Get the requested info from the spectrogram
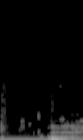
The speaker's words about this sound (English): Excuse my sniffles. Throat clearing and all of that jazz.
